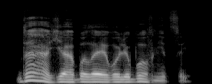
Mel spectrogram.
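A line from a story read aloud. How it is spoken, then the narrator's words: Regretful sigh. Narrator (Russian): вздохнула Одри с сожалением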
